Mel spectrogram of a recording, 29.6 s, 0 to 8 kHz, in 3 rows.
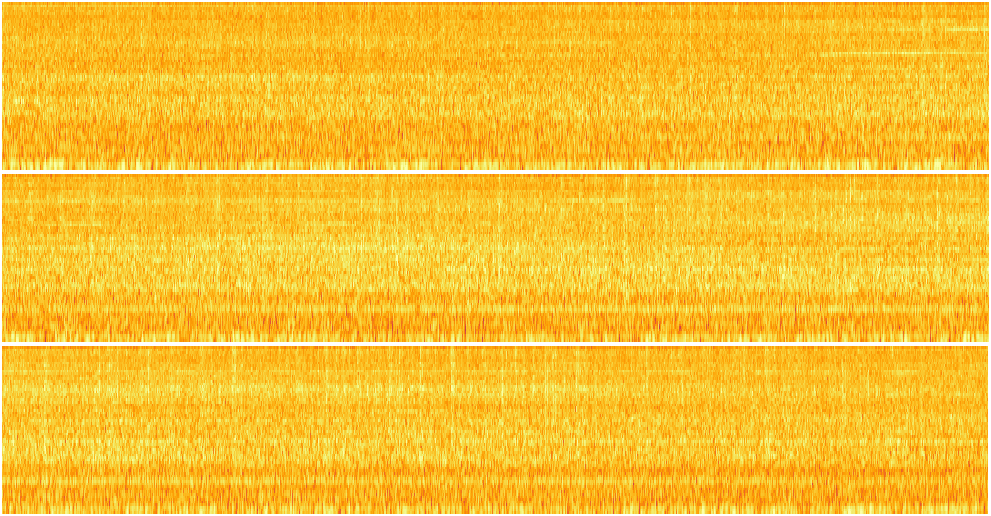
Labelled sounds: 9.4	9.8	vessel noise, 4.97 to 5.01 kHz

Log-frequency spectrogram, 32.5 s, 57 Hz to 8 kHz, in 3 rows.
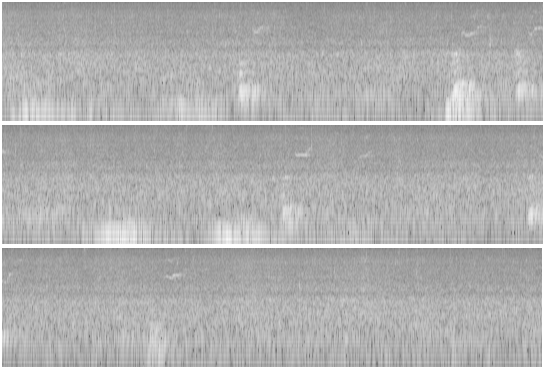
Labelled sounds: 8.9	9.6	humpback whale, 0.84 to 2.4 kHz
10.6	10.9	humpback whale, 2.5 to 2.8 kHz
16.7	17.0	humpback whale, 2.1 to 2.5 kHz
21.6	21.8	humpback whale, 1.8 to 2.3 kHz
24.9	25.3	humpback whale, 2.2 to 2.8 kHz

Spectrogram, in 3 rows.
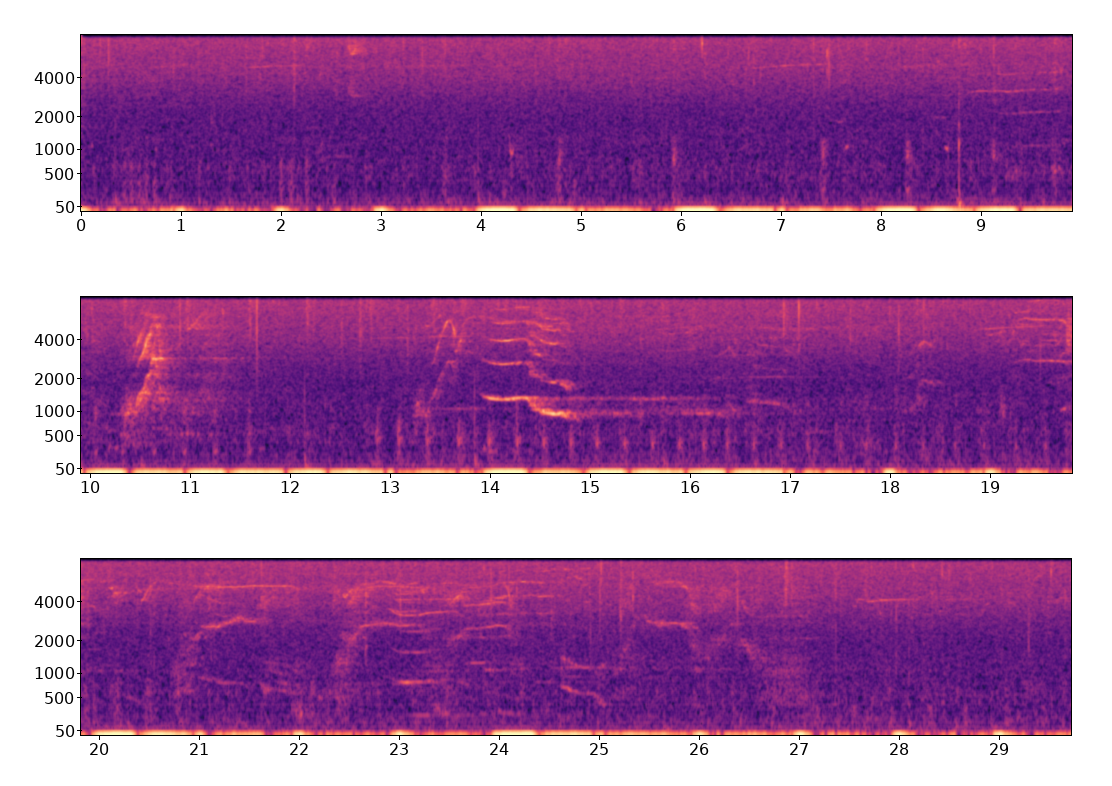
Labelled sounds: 1.6	2.2	killer whale, southern resident, 4.6 to 5.0 kHz
2.6	2.8	killer whale, southern resident, 2.9 to 8.0 kHz
6.6	7.4	killer whale, southern resident, 4.6 to 5.1 kHz
10.3	11.4	killer whale, southern resident, 0.44 to 6.7 kHz
13.1	13.8	killer whale, southern resident, 0.75 to 6.2 kHz
16.3	17.1	killer whale, southern resident, 0.84 to 5.2 kHz
18.2	18.5	killer whale, southern resident, 0.75 to 4.3 kHz
18.9	19.9	killer whale, southern resident, 0.98 to 7.8 kHz
22.3	26.6	killer whale, southern resident, 0.18 to 8.0 kHz
27.6	28.2	killer whale, southern resident, whistle, 3.8 to 4.5 kHz
29.5	29.7	killer whale, southern resident, whistle, 3.6 to 8.0 kHz

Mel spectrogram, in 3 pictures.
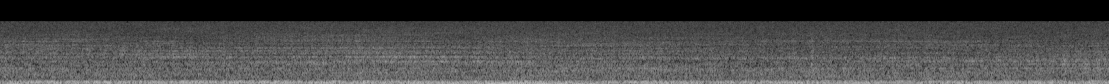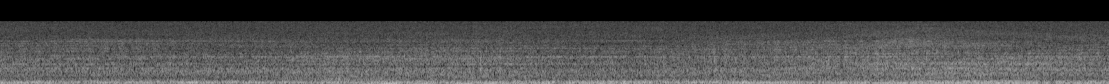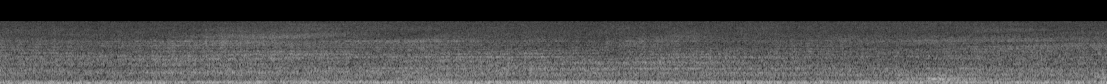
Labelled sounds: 5.7	5.9	vessel noise, 2.3 to 2.7 kHz

